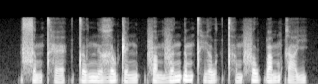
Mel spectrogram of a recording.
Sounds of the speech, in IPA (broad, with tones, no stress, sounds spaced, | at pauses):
s ə˨˩˦ m t̪ʰ ɛ˨˩˨ | t̪ ə˨˩˦ w n ɨ˨˩ ə̯ ɣ ə˧˥ w ʈ e˨˩˨ n ɨ˨˩ p̚ f a˨˩ m v əː˧˥ n ɗ ə˧˥ m t̪ʰ i˧ ə̯ w ə˦˥ k̚ t̪ʰ ə˧˥ m f ə˧ w ɓ a˧˥ m k a˨˩˦ j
